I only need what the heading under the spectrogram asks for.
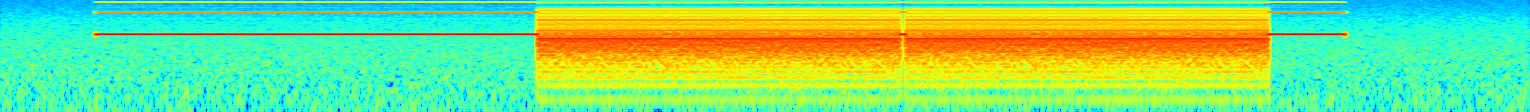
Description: Commodore tape loading (standard loader), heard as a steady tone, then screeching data.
